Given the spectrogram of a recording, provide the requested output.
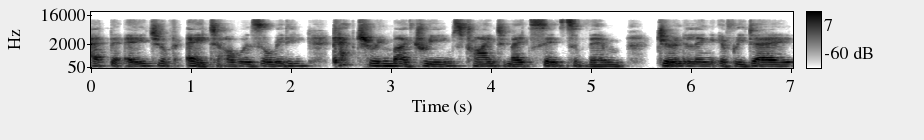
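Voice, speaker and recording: A woman speaks with an Australian accent. Her pitch is very deep and low, and her intonation is monotone and flat. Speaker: organizational psychologist. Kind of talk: interview. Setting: video call.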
